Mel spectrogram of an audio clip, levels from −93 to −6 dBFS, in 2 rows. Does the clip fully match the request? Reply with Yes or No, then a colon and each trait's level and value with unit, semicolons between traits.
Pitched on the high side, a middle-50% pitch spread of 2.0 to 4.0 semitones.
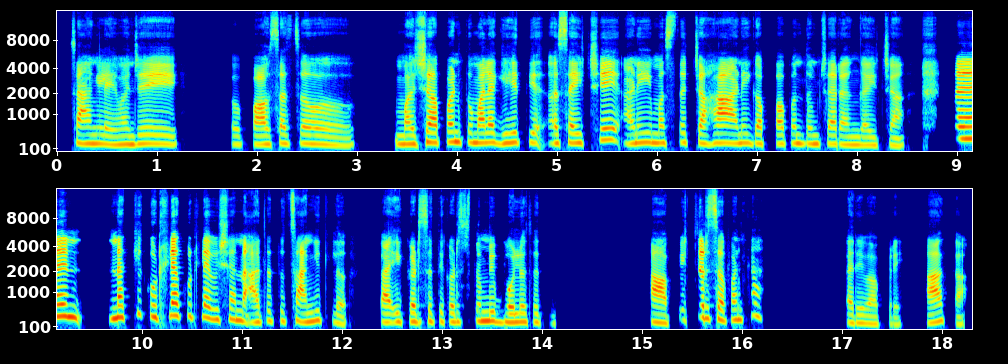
Yes: high, 195 Hz; average, 3.3 semitones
